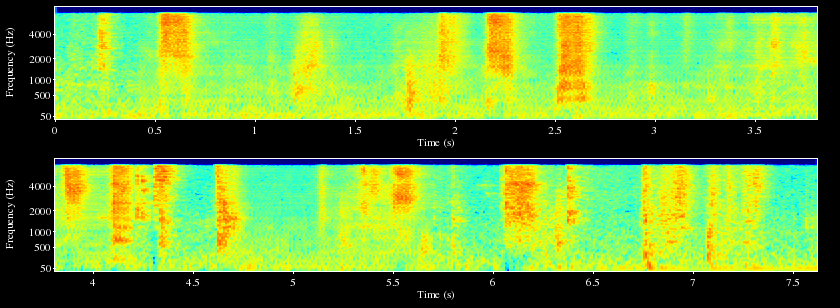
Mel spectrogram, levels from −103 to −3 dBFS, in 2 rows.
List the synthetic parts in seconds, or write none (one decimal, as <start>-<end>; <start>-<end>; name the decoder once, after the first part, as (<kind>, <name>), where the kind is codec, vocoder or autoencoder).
0.4-4.2 (vocoder, WaveNeXt); 4.7-5.7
